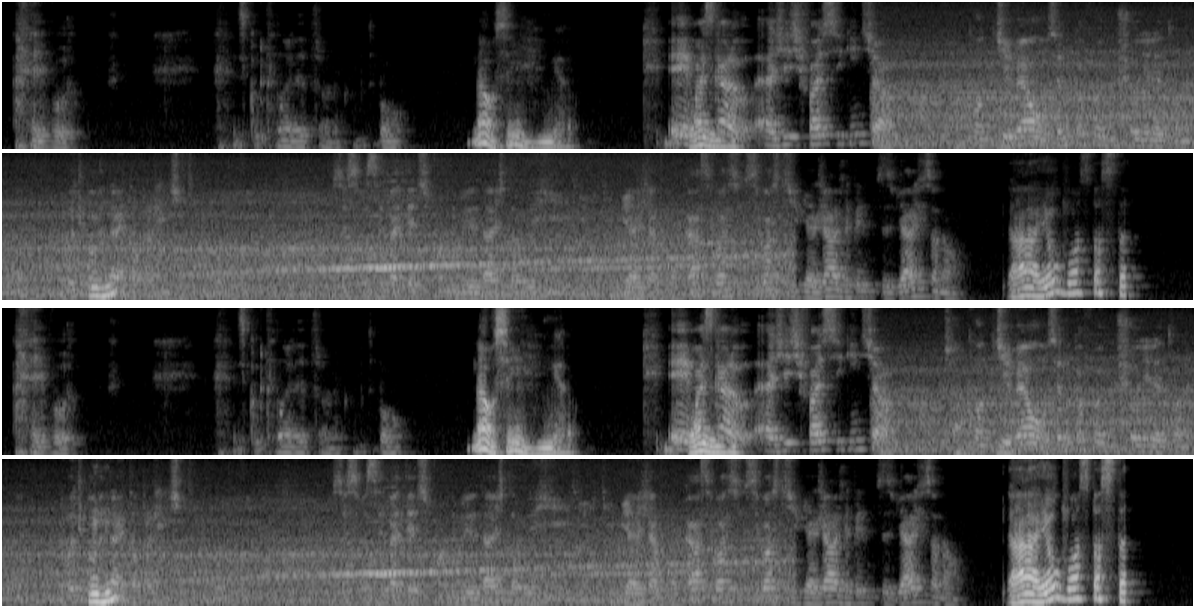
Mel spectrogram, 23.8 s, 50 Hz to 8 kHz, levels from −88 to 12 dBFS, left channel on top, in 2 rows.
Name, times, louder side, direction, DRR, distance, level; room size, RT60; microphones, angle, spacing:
voice 1, 0.1-0.7 1.5-1.7 2.1-4.0 6.4-8.9 9.7-12.2 12.5-13.8 14.4-14.8 15.2-21.5, right 1 dB, 10° right, 3.6 m, -34 dB
voice 2, 4.7-5.7 6.9-7.2 9.5-9.7 12.8-13.1 22.0-23.2, right 7 dB, 80° right, 0.4 m, -20 dB
sound 1, 8.7-19.9, left 1 dB, 10° left, 0.4 m, -34 dB
7.4 x 6.6 x 7.4 m
head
